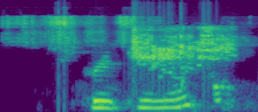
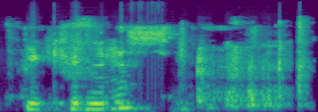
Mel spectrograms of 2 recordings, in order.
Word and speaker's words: precuneus: Pretinus. Say that again. Pretinus. How do you spell that? Precuneus.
